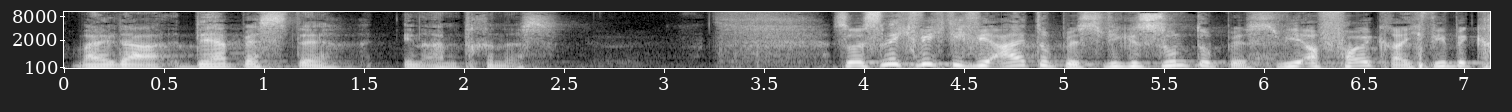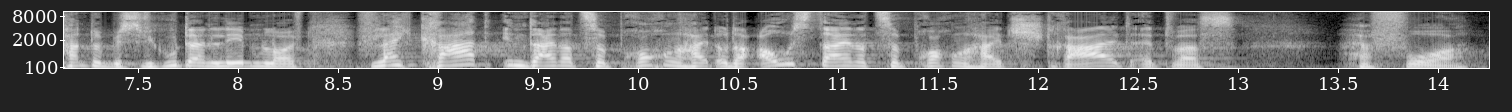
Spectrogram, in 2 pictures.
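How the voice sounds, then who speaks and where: A man preaching a sermon, telling a story with emphatic rises and hushed drops. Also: high voice, expressive, moderate pace, breathy edge. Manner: emphatic, swings from raised to hushed. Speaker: pastor.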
